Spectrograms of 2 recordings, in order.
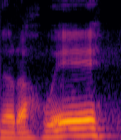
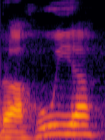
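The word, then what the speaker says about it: Rahwayh: Ishaq ibn Rahway or Rahuya, however you want to say his name. There are two ways of saying his name.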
